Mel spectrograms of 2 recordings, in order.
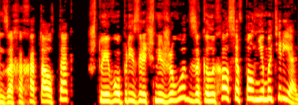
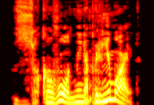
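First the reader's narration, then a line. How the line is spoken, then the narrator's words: Muttering to himself. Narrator (Russian): Пробурчал больше для себя, чем для кого-то еще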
